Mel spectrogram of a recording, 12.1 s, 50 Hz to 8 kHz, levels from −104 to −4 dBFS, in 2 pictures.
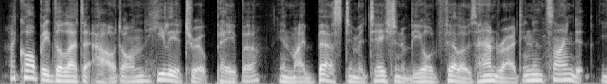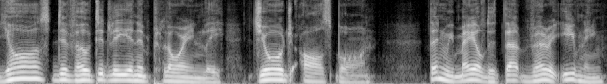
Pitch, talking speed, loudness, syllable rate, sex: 125 Hz, 165 wpm, -18 LUFS, 5.5 syllables/s, male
